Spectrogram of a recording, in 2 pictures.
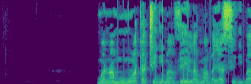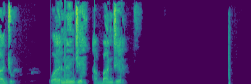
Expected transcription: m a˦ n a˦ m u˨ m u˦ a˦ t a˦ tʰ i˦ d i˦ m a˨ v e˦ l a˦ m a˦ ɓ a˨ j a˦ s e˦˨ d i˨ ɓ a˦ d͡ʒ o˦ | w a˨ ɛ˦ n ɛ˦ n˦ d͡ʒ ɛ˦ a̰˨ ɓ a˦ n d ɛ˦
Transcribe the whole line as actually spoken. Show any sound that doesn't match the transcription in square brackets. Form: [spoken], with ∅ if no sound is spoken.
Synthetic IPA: m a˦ n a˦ m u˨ m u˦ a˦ t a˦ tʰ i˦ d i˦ m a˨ v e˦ l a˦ m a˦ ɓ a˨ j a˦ s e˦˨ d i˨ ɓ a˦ d͡ʒ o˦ | w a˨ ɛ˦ n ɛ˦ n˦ d͡ʒ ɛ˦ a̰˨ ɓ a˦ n [d͡ʒ] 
